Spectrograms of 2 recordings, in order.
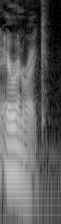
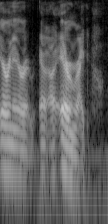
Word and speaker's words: Ehrenreich: I believe it's Alden Ehrenreich. – That's right, Ehrenreich.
